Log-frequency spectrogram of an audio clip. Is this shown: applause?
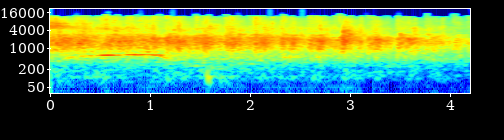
yes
